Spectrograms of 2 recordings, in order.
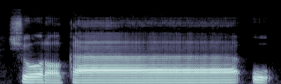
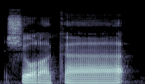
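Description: First: The word ends with a short final vowel. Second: The word ends without the final vowel. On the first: The reader continues without stopping. "u-nya dibaca pendek" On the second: The reader stops at this word. "Ini kalau wakaf kan ulama, syuraka"

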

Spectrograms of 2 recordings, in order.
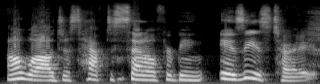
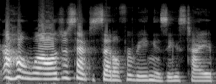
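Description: First: It is said in a threatening tone. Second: It is said in an offhand tone.

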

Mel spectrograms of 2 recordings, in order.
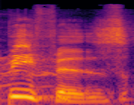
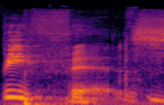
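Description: First: It is said fast, with the F's blurred together. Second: Both F sounds are said clearly and separately.

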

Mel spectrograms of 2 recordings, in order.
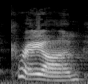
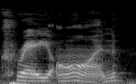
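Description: First: Two syllables with a weak second syllable. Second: Two syllables, the second rhyming with dawn. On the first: "With two syllables sounds like crayon, which is me" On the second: "With two syllables where the second syllable rhymes with dawn"

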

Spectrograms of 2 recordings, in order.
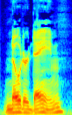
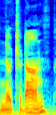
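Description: First: It is said the local Indiana way. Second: It is said the French way. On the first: This names the college in Indiana. "the very famous college" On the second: This names the original French place. "as opposed to Notre Dame"

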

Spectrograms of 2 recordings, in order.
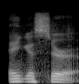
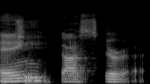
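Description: First: The word is said without an N sound. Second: The word is said with an N sound. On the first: The speaker calls it wrong. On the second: The speaker calls it right.

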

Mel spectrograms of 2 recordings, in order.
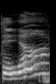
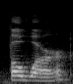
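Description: First: Four is said plainly in one syllable. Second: Four is drawn out into two syllables, Tennessee-style.

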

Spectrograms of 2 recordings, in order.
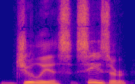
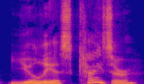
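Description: First: Caesar begins with a soft S sound. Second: Caesar begins with a hard K sound. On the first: This is the later pronunciation shaped by French. "the K sound shifted to an S sound" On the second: This is the older Latin pronunciation. "the C always had the K sound in Latin"

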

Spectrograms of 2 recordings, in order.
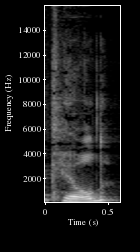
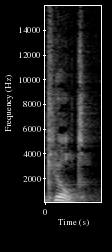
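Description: First: The word ends with a d sound. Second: The word ends with a t sound. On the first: "You don't say killed" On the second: "You say kilt"

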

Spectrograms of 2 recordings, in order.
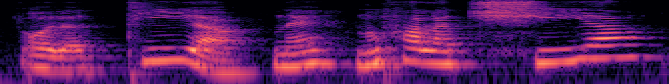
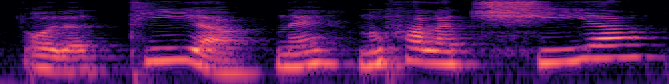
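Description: The two takes are said the same way.

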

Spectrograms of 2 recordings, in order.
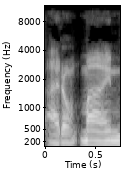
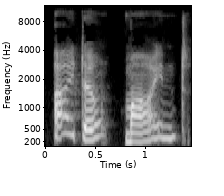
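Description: First: It is said in the speaker's normal voice. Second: It is said in Lightbulb Man's British voice.

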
